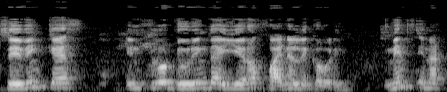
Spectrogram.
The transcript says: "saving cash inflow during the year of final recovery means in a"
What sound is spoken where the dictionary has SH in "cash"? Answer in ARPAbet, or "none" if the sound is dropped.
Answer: S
